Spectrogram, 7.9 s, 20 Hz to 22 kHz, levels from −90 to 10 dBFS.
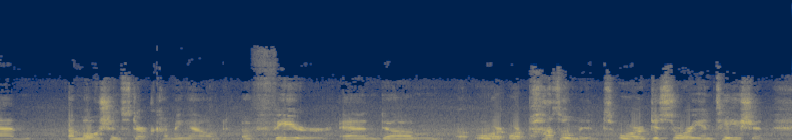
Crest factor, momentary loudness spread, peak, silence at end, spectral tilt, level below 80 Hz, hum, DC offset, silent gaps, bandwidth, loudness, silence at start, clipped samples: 18 dB; 10 LU; -2 dBFS; 0 s; -2 dB/octave; -66 dBFS; none; under 0.1%; none; 13 kHz; -18 LUFS; 0 s; under 0.1%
